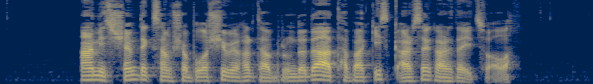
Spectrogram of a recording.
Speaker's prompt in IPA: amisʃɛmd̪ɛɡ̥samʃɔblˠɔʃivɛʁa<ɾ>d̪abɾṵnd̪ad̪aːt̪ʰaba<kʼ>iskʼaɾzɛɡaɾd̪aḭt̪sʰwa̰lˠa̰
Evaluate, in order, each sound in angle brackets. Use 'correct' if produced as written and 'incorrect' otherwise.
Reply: correct, correct

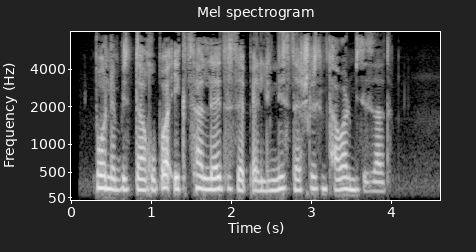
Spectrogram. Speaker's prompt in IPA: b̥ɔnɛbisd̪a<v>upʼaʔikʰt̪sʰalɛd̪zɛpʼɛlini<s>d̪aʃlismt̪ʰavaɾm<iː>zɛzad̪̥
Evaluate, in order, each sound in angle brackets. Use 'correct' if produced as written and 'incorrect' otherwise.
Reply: incorrect, correct, incorrect

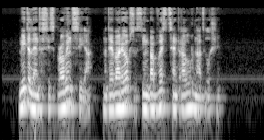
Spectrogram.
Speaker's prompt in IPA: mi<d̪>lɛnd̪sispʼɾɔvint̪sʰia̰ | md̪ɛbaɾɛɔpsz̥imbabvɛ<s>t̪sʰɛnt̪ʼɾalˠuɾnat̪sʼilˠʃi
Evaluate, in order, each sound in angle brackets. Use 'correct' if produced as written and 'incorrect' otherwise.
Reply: correct, correct

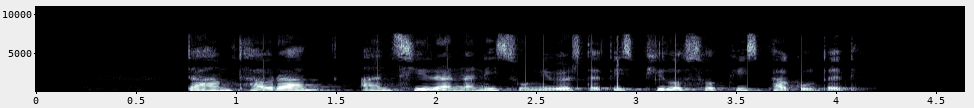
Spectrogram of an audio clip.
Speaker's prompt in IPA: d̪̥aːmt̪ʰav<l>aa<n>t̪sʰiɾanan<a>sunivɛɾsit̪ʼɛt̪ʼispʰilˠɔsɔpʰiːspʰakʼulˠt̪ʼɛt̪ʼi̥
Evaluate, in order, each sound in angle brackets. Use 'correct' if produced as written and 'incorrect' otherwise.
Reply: incorrect, correct, incorrect

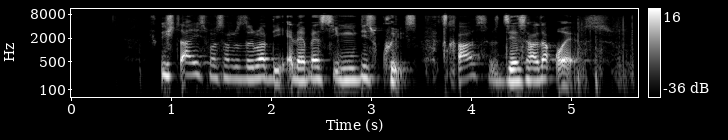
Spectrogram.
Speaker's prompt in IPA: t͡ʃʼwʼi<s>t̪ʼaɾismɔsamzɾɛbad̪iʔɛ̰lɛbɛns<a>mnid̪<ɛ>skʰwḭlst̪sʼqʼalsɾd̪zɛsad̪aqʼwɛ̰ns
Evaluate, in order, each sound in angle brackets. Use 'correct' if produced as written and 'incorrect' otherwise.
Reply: incorrect, incorrect, incorrect

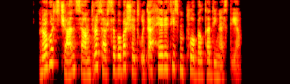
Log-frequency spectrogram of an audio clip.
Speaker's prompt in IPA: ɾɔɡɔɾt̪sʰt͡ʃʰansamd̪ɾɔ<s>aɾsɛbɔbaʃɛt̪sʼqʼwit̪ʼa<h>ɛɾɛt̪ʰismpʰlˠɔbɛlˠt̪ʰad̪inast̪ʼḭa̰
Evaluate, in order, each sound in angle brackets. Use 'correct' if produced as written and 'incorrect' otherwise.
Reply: correct, correct

